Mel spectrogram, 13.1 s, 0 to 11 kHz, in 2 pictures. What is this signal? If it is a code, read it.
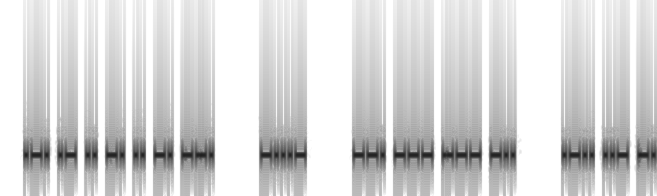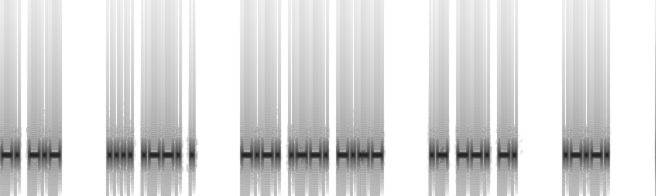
Morse code, heard as a keyed tone, about 34 wpm, 700 Hz. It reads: RAINING <BT> GOOD LUCK HPE CPY AGN <AR>
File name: UK MASTER QSOs TRAINING / 35WPM / UK MASTER QSOs 0004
